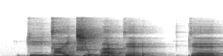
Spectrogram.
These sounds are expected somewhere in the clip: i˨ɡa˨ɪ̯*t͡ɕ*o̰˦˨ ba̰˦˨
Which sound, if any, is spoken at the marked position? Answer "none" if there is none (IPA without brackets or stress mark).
t͡ɕ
